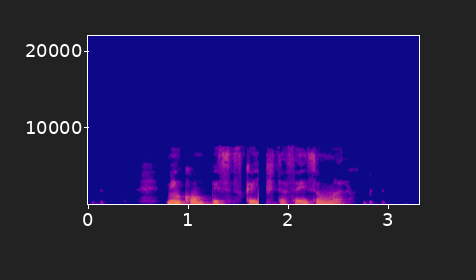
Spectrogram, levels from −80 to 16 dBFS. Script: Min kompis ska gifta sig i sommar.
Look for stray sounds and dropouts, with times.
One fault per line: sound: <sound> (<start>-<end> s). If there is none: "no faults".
sound: dropout (1.7-1.8 s)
